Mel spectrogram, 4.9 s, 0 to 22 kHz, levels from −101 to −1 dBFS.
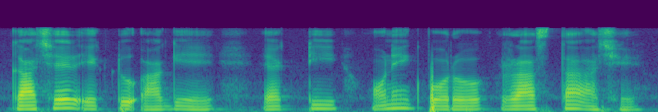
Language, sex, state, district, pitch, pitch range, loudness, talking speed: Bengali, male, West Bengal, Alipurduar, 115 Hz, 110-130 Hz, -21 LUFS, 95 wpm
